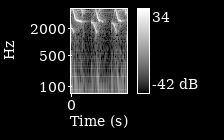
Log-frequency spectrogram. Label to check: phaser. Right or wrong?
Wrong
